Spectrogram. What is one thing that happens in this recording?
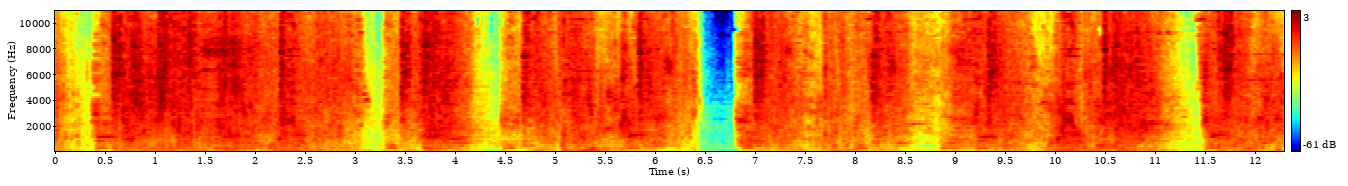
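Video game fight effects whoosh, crackle and thud without pause.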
